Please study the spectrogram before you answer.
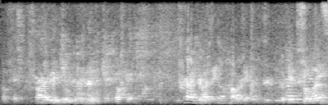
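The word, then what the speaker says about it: Hriday: The H is silent. Okay. Friday.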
